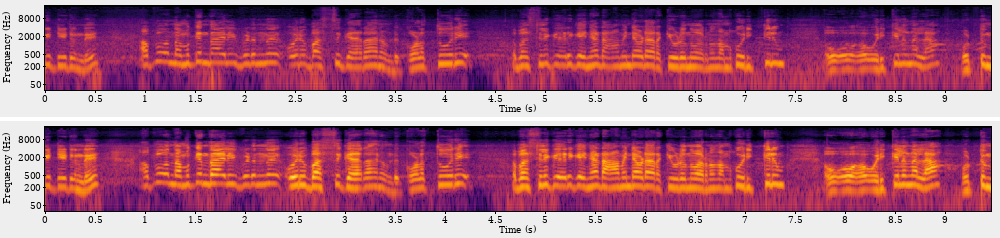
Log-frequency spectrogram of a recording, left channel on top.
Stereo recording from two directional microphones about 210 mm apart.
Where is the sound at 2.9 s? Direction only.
35° right (ahead or behind).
